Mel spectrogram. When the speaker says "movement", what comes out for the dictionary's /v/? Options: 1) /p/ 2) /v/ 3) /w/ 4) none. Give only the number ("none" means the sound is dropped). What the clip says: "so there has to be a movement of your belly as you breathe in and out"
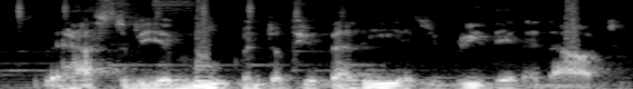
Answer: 2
